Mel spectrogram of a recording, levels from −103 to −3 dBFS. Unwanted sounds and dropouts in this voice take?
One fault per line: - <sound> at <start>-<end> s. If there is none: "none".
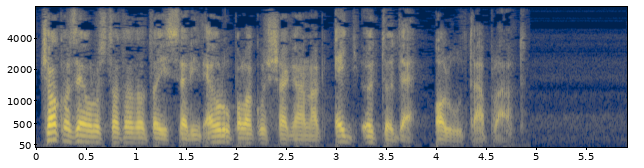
none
